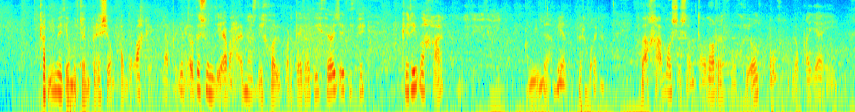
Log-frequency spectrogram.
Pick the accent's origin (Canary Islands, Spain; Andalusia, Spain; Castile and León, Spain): Castile and León, Spain; Salamanca; now in Madrid, Spain; Y soy de Salamanca. Y me vine aquí a Madrid, aquí hasta casa, y aquí estoy.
